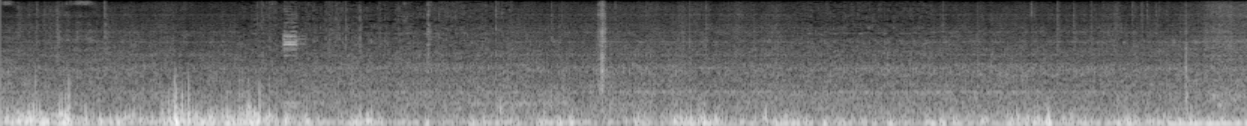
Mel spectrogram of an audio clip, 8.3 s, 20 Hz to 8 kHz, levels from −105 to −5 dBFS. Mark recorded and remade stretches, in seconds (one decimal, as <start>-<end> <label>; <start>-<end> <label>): 0.0-1.6 remade; 1.6-3.4 recorded; 3.4-5.3 remade; 5.3-6.2 recorded; 6.2-8.3 remade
